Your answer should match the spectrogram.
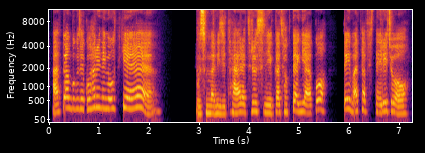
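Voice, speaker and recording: A woman's voice: fairly high pitch, animated, fairly quick, darkish tone, lightly acted. A woman playing an elderly, doting mother and grandmother in a radio drama, apologetic, sighing and rambling as she talks. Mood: weary pleading. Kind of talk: Korean radio-drama story acting.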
